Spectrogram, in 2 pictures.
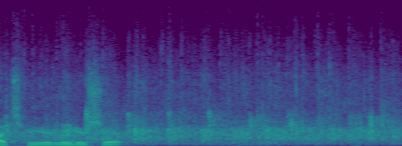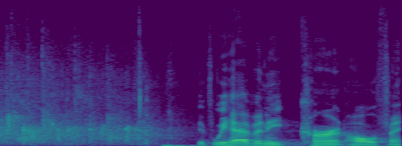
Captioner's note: audience claps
